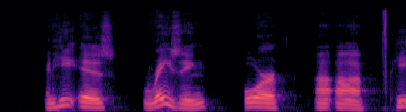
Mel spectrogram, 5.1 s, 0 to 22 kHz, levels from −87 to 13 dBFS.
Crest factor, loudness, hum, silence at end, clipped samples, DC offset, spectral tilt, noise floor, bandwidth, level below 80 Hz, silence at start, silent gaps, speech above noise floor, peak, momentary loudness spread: 18 dB; -28 LUFS; none; 0 s; under 0.1%; under 0.1%; -7 dB/octave; -78 dBFS; 16 kHz; -72 dBFS; 0.55 s; none; 51 dB; -12 dBFS; 15 LU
